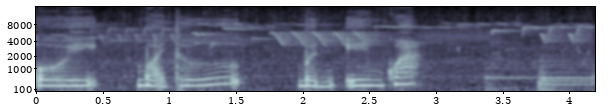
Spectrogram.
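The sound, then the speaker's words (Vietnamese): Birds sing with quick, high chirps and twitters throughout, fairly faint in the background, after the previous night's rain has stopped, while a person speaks softly over them. “cơn mưa tối qua đã dừng hẳn rồi mình nghe thấy tiếng chim hót đâu đây êm tai quá”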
